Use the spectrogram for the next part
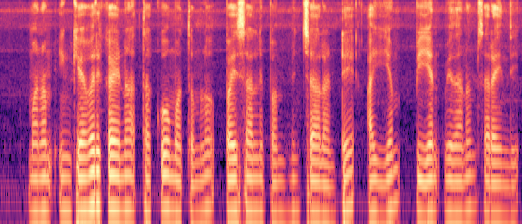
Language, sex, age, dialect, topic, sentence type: Telugu, male, 18-24, Southern, banking, statement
